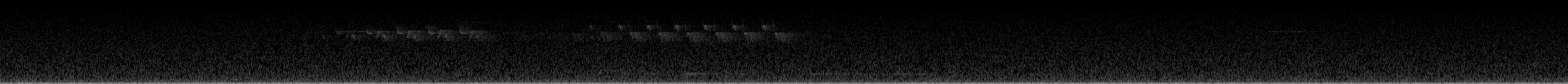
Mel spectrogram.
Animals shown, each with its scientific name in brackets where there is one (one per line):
Ovenbird (Seiurus aurocapilla)
Black-throated Green Warbler (Setophaga virens)
Mourning Dove (Zenaida macroura)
